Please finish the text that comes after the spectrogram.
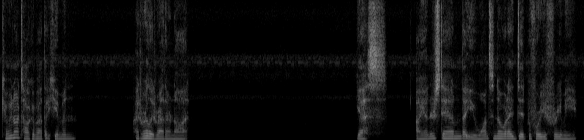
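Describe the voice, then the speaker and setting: Low, mellow, sardonic demon woman, acted out by a woman. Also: no echo. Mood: evasive. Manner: exasperated, sardonic, pleading, halting when vulnerable. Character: trapped tsundere female demon, proud, sardonic, desperately lonely. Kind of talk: ASMR roleplay monologue, dramatic storytelling.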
